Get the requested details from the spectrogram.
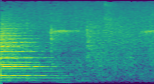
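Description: A string trio plays a final chord that rings out and fades.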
